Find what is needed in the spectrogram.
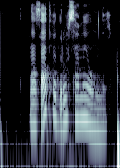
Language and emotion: Russian, neutral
